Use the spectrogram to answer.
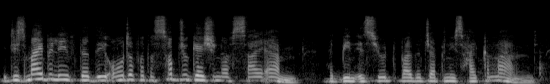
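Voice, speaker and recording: An actor playing a dignified, diplomatic Regent of Siam in an old-time radio drama, with stately, formal phrasing. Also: male voice, on the high side, lively intonation, brisk, mellow, slight background noise, close to an everyday voice. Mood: calm, wry. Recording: vintage radio drama recording.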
